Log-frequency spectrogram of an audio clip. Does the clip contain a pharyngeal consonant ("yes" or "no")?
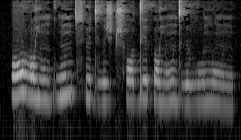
no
